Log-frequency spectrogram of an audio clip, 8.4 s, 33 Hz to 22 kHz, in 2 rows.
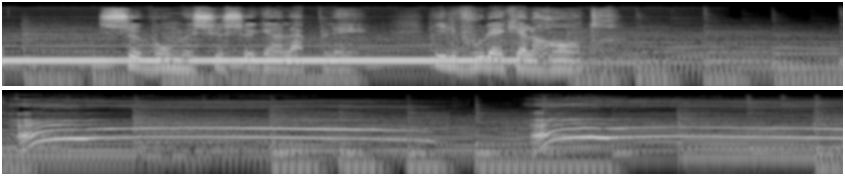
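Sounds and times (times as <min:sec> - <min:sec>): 
speech: 0:00.5 - 0:03.2
wolf howling: 0:04.3 - 0:08.3.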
